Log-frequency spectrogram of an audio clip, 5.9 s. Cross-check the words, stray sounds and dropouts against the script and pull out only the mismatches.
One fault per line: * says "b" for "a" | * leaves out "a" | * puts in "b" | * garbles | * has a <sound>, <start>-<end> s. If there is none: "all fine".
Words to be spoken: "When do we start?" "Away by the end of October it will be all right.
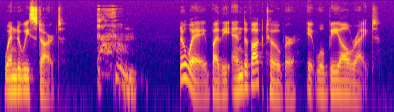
* has a cough, 1.4-2.2 s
